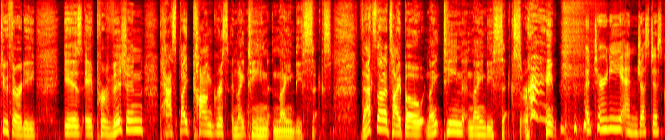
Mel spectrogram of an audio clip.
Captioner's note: laughs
